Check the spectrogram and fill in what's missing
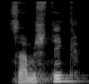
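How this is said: It is said with Sathmar Swabian dialect pronunciation. "dann anschließend im Sattmar-Schwäbischen"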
